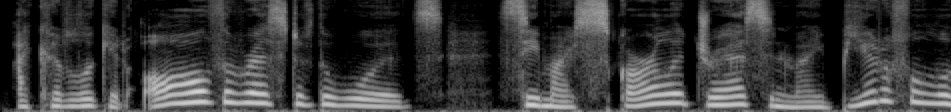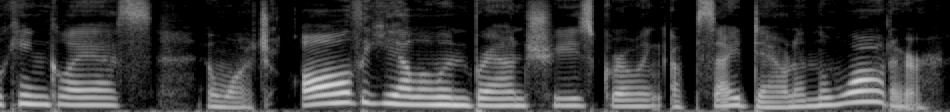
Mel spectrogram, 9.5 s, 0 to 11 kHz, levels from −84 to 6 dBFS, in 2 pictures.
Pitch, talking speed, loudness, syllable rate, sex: 220 Hz, 210 wpm, -19 LUFS, 4.9 syllables/s, female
